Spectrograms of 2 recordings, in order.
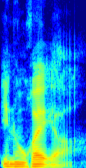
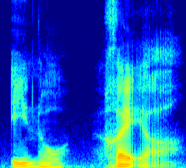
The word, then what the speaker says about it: ignorere: But you gotta say it correctly. Ignorere. Don't say like ignorere, or ignorere. No. Ignorere. That's how we say it.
